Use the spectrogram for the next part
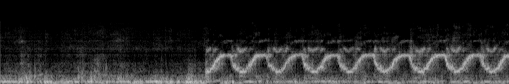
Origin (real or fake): fake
